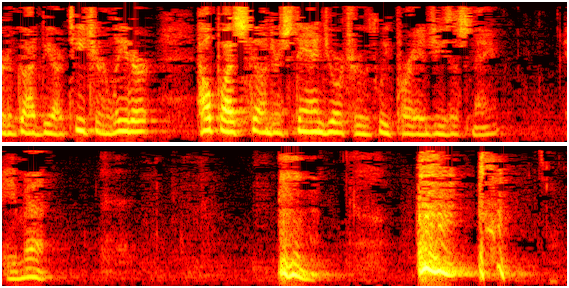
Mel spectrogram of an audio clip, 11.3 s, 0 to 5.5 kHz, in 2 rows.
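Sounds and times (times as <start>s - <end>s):
speech: 0.0s - 5.0s, 5.7s - 6.2s, 8.4s - 8.9s, 9.8s - 10.8s
throat clearing: 8.4s - 9.1s, 9.8s - 11.0s.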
